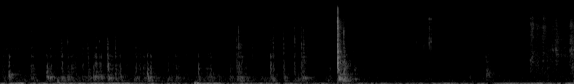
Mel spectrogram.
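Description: A screwdriver backs out a Phillips screw from a plastic turn-signal housing: a run of small clicks and ticks, with one sharper click about three and a half seconds in.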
